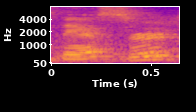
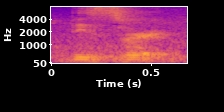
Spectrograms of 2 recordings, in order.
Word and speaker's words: desert: And the other one is desert, is like desierto, right? The one that you can see in Saudi Arabia. And some of my students always get mistakenly pronounce this because they say dessert.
